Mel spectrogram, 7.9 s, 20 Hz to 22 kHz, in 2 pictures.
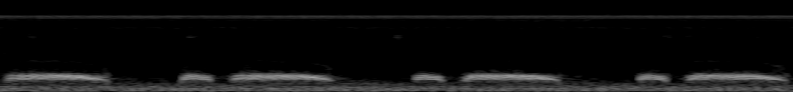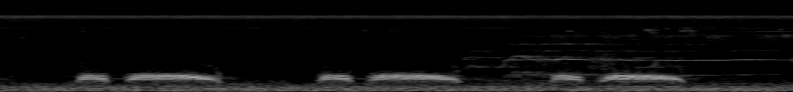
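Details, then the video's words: Wild spotted dove giving its crisp 'mersik' coo: a steady run of short-then-long mellow cooing phrases roughly once a second, with a brief whistled note from another bird near the end and constant low background rumble. "BL suara Mersik//Tukang Keliling//Aren4 Laman"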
